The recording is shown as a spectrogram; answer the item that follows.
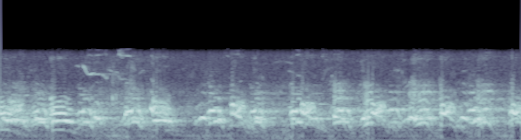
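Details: Lady and Cooper, Treeing Walker Coonhounds from North Carolina, stirred up by a coon skin; a quick series of loud harmonic barks and yelping bawls overlaps without pause, with a faint high squeak early on.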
